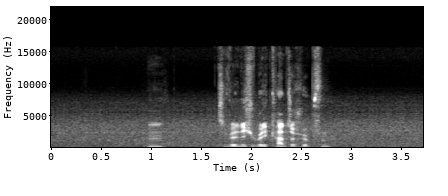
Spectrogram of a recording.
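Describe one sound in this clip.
A man speaks briefly with animation into a close microphone.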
